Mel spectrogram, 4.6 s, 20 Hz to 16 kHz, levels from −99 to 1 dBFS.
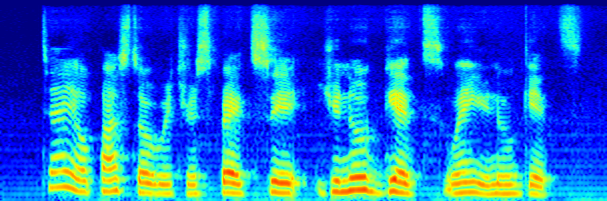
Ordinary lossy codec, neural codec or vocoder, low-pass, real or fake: none; codec, 44.1 kHz, 7.8 kbps, DAC; 14.4 kHz; fake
